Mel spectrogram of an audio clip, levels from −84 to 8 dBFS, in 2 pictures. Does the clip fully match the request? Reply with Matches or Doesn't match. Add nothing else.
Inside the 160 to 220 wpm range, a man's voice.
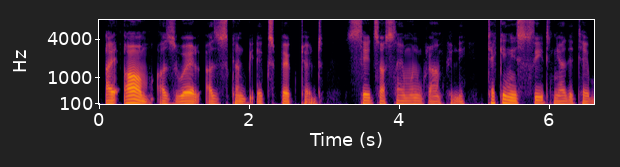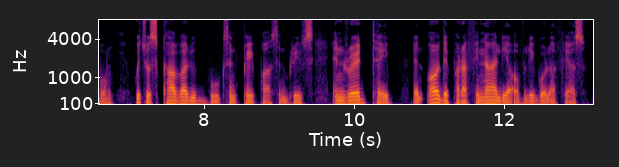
Matches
